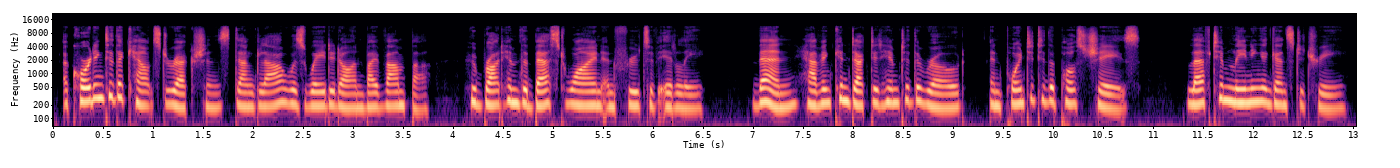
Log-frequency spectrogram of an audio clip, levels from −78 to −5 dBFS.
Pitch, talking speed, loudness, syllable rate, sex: 210 Hz, 185 wpm, -18 LUFS, 4.9 syllables/s, female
